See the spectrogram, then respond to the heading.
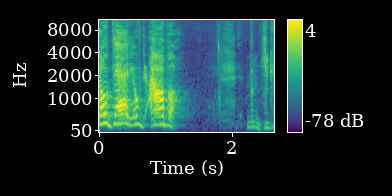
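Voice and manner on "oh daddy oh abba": put-on child calling out. Acting a child calling father.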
